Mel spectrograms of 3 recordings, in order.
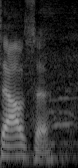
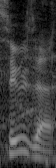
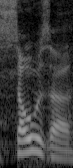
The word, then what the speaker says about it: Souza: it bother you that it's pronounced saza it's not it's pronounced Souza I thought it was soza who's got the mic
